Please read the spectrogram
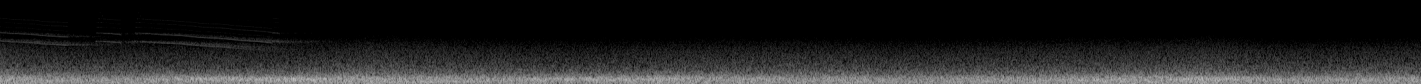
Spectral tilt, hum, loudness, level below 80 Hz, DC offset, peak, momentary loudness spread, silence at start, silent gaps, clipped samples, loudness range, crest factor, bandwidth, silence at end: -10 dB/octave; none; -27 LUFS; -36 dBFS; under 0.1%; -12 dBFS; 4 LU; 0 s; none; under 0.1%; 3 LU; 14 dB; 9 kHz; 0 s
